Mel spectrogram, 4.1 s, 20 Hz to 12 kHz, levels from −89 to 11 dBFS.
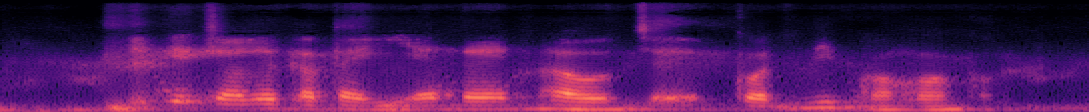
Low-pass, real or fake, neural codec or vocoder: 10.8 kHz; fake; codec, 24 kHz, 0.9 kbps, WavTokenizer, large speech release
